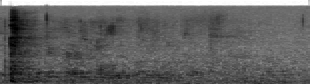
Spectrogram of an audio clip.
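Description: Indistinct murmur of several people talking at once in a meeting room, with a sudden loud, sharp sound right at the start.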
